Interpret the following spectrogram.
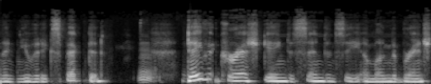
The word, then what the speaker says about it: Koresh: take his name and in Hebrew Cyrus is pronounced koresh second that the newly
